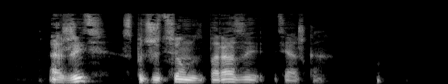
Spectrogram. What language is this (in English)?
Belarusian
